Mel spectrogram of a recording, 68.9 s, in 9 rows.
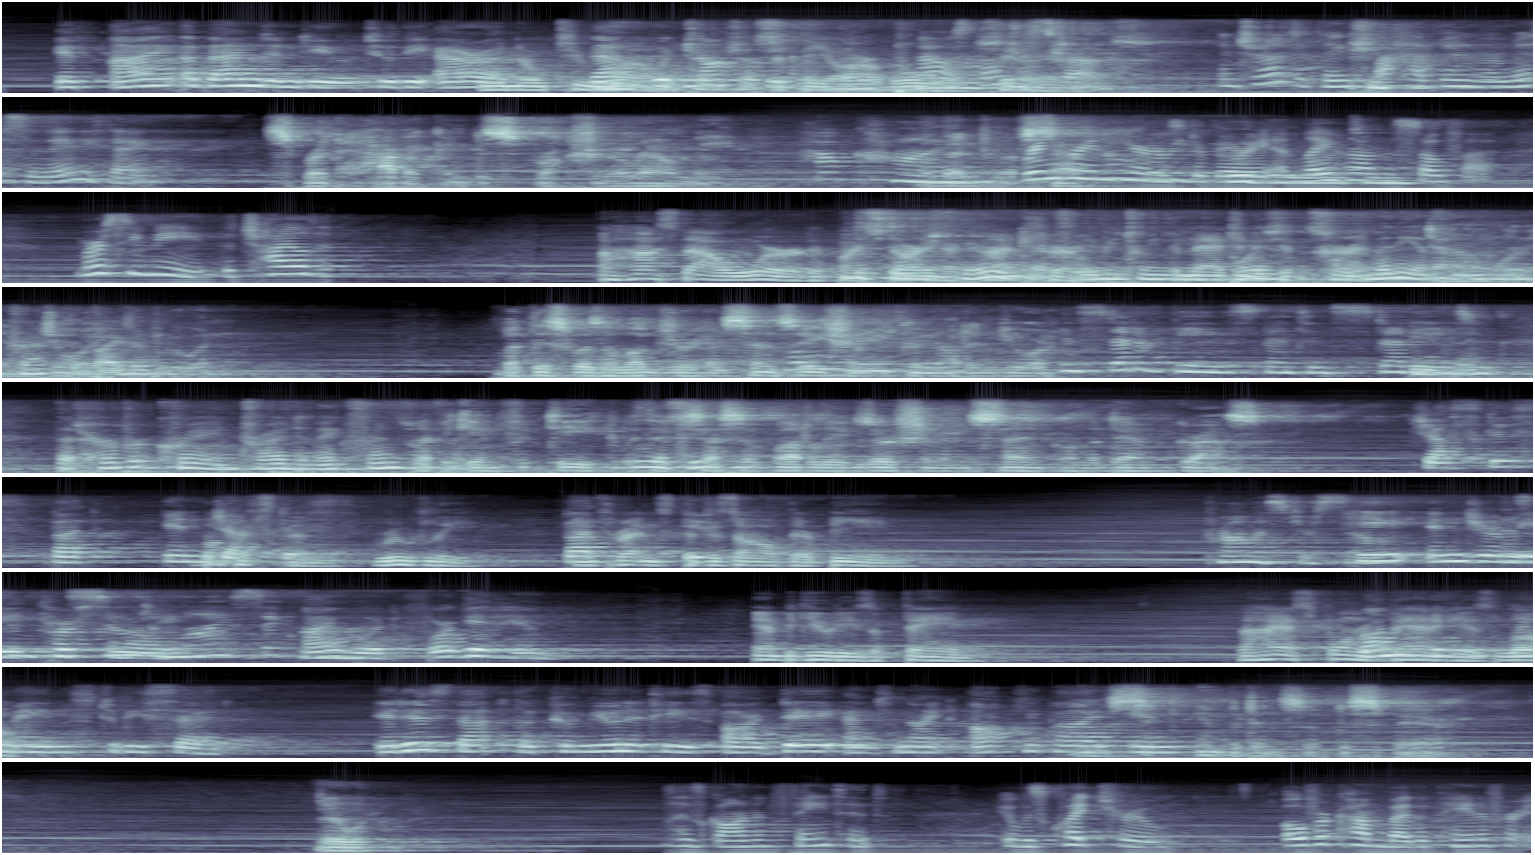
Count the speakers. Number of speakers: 7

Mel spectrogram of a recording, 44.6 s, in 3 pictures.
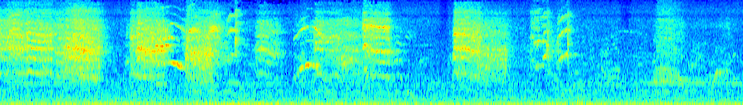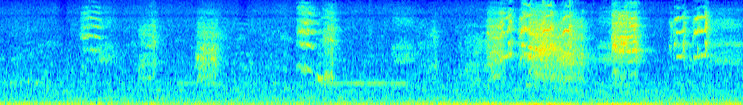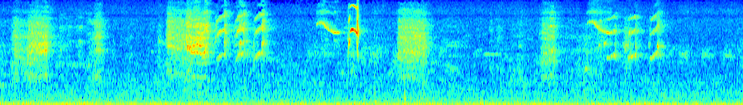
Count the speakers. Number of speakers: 0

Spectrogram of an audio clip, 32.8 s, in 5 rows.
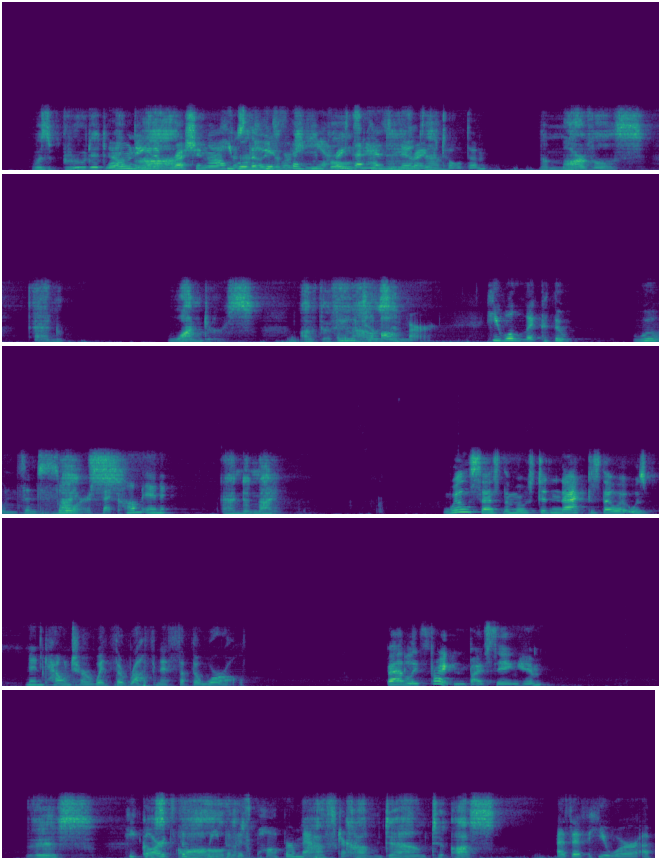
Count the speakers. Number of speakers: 3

